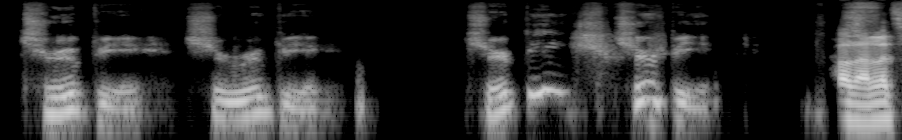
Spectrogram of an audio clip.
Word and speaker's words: Chhurpi: Chirupy. Chirpy? Chirpy. Hold on. Let's see. I feel like there's an actual pronunciation there somewhere because I Chirpy. saw it too. Chirpy? Shirupi. Chirpy. It's Chhurpi.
